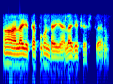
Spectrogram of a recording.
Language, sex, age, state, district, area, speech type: Telugu, female, 45-60, Andhra Pradesh, Krishna, rural, conversation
